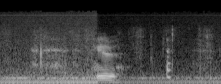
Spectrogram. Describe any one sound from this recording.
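A young woman cries out briefly nearby.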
